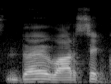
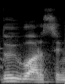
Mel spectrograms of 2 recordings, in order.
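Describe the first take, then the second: First: "द्वैवार्षिक" with ai in the first syllable; correct form demonstrated. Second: "द्विवार्षिक" with i in the first syllable; wrong form demonstrated. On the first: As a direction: open "द्वैवार्षिक" as dvai. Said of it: "द्वैवार्षिक होता है". ("द्वैवार्षिक" में ऐ की मात्रा) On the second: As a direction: open "द्विवार्षिक" as dvi. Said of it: "द्विवार्षिक नहीं होता". ("द्विवार्षिक" में इ की मात्रा) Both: Shown as a demonstration.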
